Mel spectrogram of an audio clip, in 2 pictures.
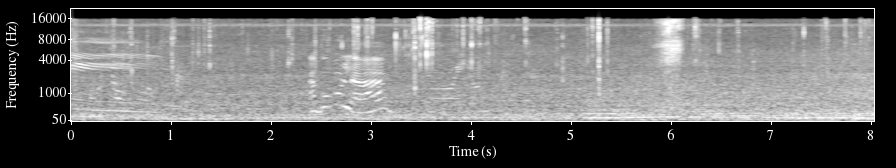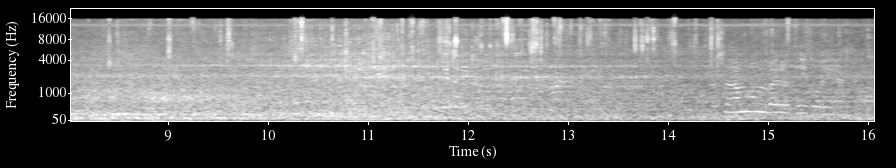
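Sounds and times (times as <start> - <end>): street traffic noise: 0.0 - 16.0
vehicle engine running close: 0.0 - 16.0.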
